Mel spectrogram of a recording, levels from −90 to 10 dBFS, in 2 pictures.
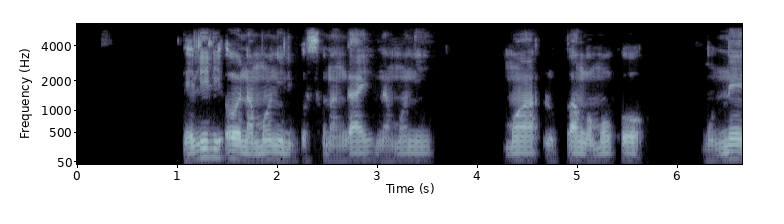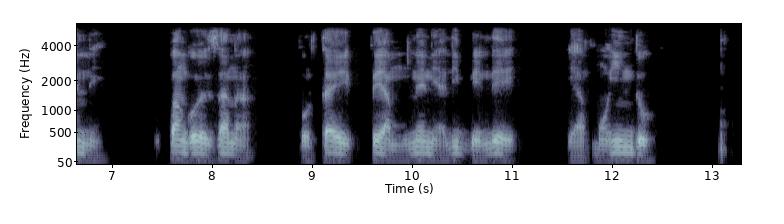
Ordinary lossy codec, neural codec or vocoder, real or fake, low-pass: AAC, 48 kbps; none; real; 5.4 kHz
